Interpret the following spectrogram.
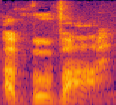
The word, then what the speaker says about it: avuva: Then he began a chanting, the principal word of which sounded phonetically like avuva. The tribal members, men, women, and children, responded avuva, avuva, avuva.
